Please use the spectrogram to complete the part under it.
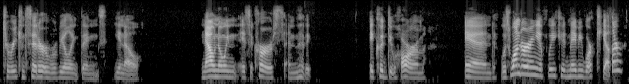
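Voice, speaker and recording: A woman's voice: medium pitch, fairly bright tone. A woman reading as a nervy teenage boy. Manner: rambling, hesitant delivery.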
